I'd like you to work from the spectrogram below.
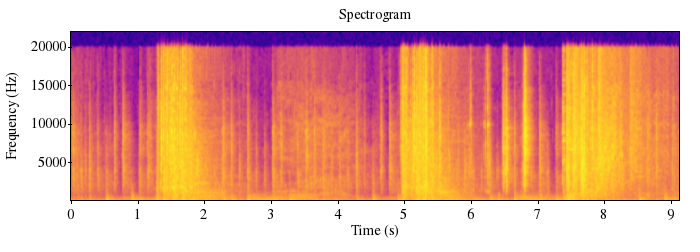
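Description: Wasteland 3 combat gunfire bursts out in three heavy volleys, each a loud cluster of booming shots and impacts, separated by quieter stretches of battle noise.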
